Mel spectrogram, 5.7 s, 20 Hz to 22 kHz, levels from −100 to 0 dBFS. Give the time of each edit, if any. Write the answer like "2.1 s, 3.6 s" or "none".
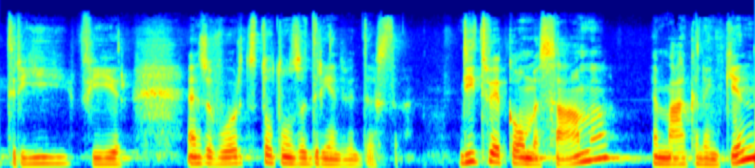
3.8 s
